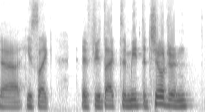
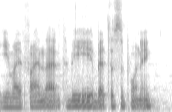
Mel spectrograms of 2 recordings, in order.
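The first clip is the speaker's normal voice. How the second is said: very quiet, barely audible, hushed mutter; 11 dB quieter than usual. As his character walks away from a woman, the player says it muttered under his breath. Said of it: "under his breath".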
